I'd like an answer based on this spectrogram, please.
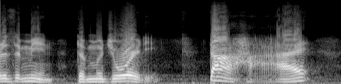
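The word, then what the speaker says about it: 大海: 大海 means fourth tone and then third tone, and 海 is the ocean, but 大 means big, so 大海 is the big ocean.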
